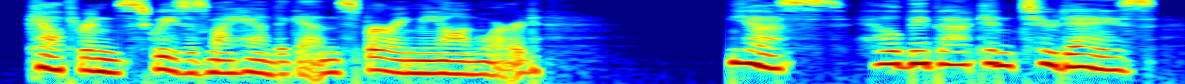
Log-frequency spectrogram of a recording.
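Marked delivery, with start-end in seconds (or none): 3.6-5.7 tiny, small, barely-there voice. Answering a man's question as Catherine squeezes their hand, tiny voice. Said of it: "I manage in a tiny voice".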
